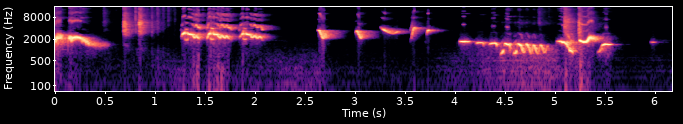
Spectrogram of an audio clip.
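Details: White-rumped shama in easy song linked to cililin and ciblek phrasing, for stirring other songbirds to sing: a falling slurred whistle, scratchy rapid notes, three clear high whistles, then a quick descending trill.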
